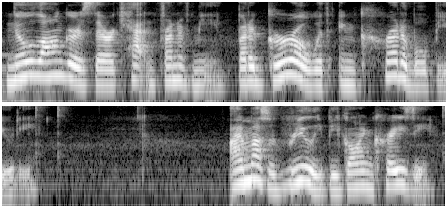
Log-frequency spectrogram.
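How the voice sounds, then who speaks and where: A woman reading a story aloud as scripted narration, in an expressive storytelling manner. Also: medium pitch, normal speed, slight background noise. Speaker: visual novel player reading the text aloud. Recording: music behind the voice.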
